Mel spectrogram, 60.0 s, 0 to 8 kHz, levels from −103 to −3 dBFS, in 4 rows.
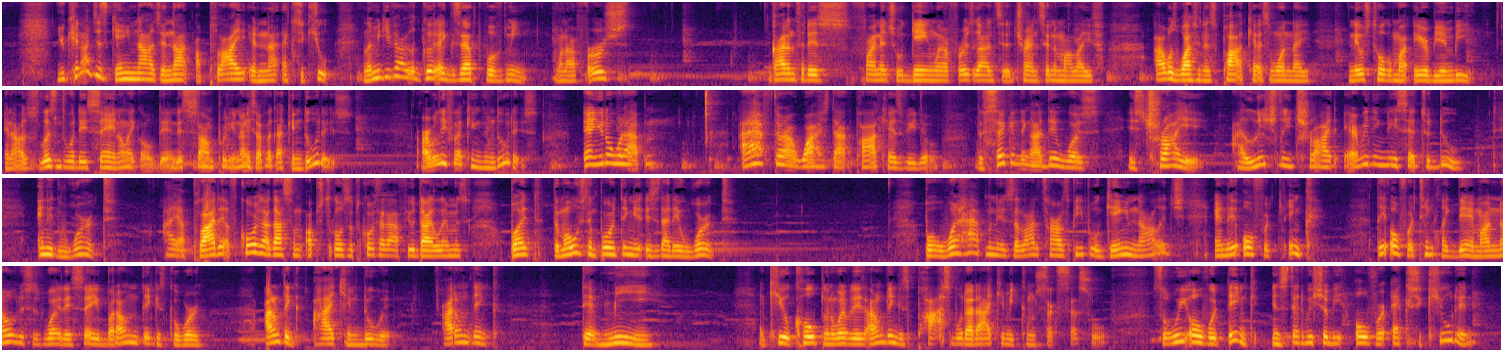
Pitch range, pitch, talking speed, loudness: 145-195 Hz, 165 Hz, 205 wpm, -22 LUFS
